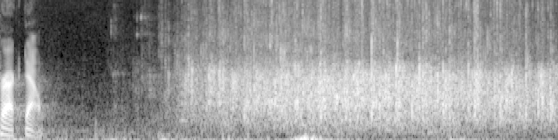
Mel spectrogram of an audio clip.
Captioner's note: audience applauding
